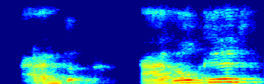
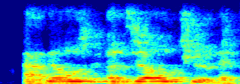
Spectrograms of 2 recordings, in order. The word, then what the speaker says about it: adelgid: the town's intentions to develop a hemlock woolly adelgid, how do you say that word? Adelgid.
